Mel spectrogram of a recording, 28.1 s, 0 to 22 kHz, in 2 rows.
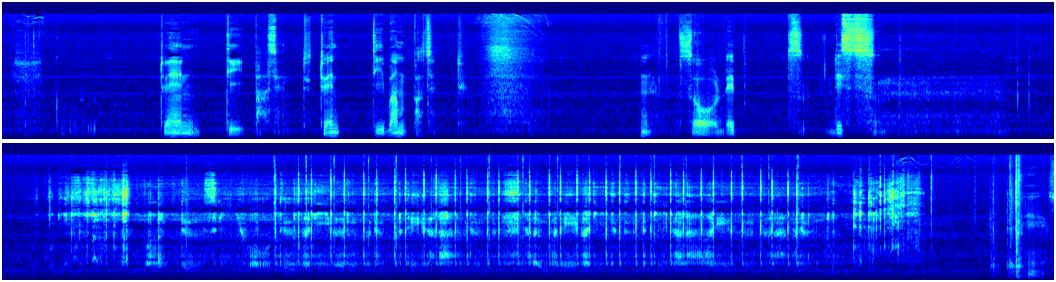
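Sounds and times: person talking: 0:14.6 - 0:25.1
rapid tapping: 0:17.5 - 0:25.2.

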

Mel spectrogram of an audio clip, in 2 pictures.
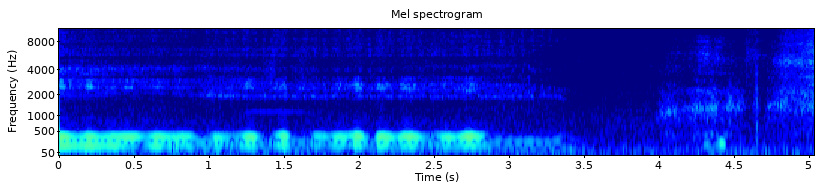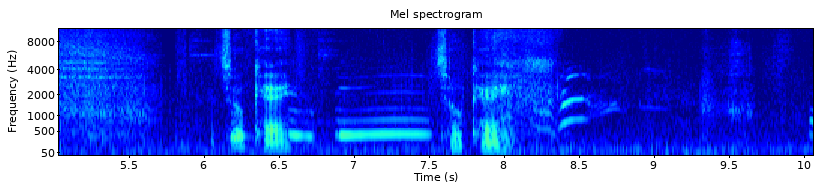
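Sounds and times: man crying: 0:06.6 - 0:08.9.

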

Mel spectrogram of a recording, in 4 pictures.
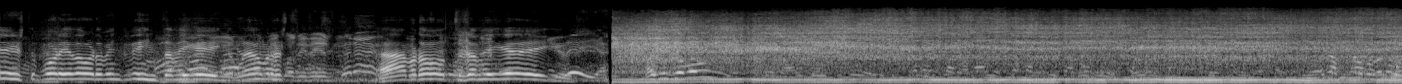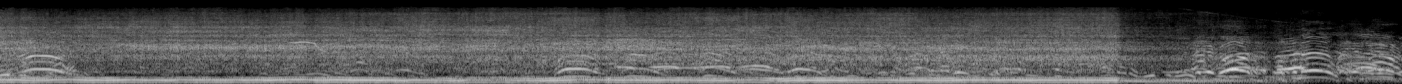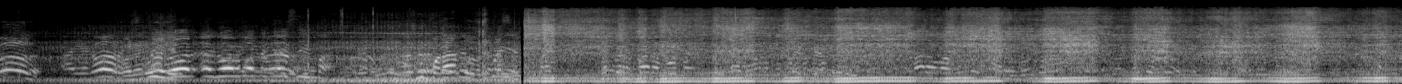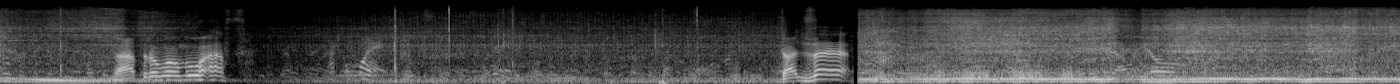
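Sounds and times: off-road vehicle engine revving: 0:06.0 - 0:56.0
people shouting: 0:13.7 - 0:14.8, 0:19.5 - 0:23.4, 0:26.0 - 0:28.4.

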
